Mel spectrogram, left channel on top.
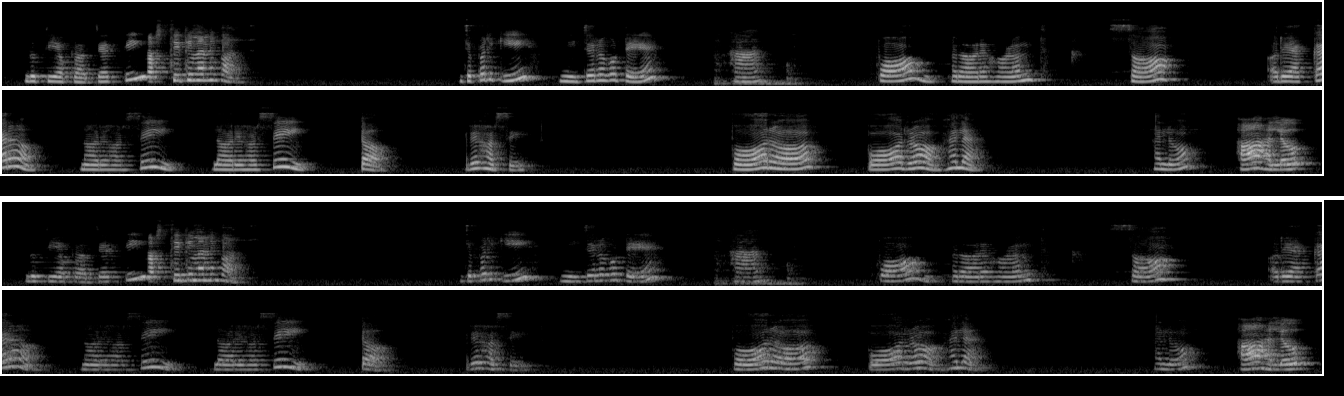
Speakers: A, on the left; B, on the left.
A: ଦୁତୀୟ ପ୍ରଜାତି
B: ସ୍ଥିତି ମାନେ କଣ?
A: ଯେପରିକି ନିଜର ଗୋଟେ
B: ହାଁ
A: ପ ରରେ ହଣନ୍ତ ସ ଅରେ ଆକାର ନରେ ହର୍ସେଇ ଲରେ ହର୍ସେଇ ଟ ରେ ହର୍ସେଇ ପ ର ପ ର ହେଲା ହାଲୋ।
B: ହଁ ହାଲୋ।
